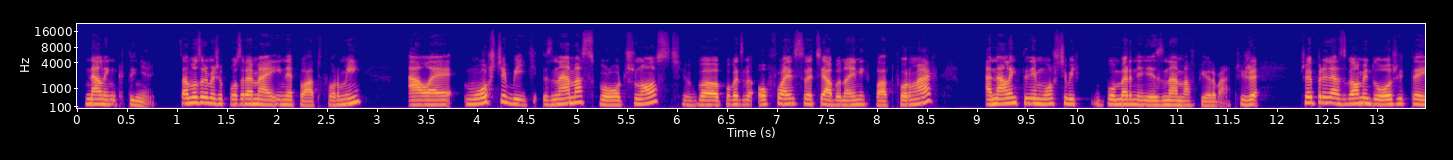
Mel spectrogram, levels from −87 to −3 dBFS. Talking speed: 160 wpm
